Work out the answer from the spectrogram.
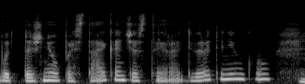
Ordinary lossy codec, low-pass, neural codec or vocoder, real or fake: MP3, 48 kbps; 14.4 kHz; none; real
